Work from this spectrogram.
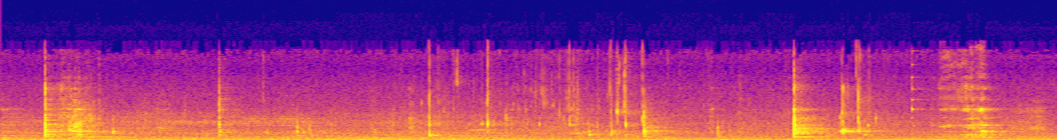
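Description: Rava dosa batter being stirred as about two and a half to three cups of water are mixed in, giving soft wet swishes and scattered spoon clinks at close range, with no one talking.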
